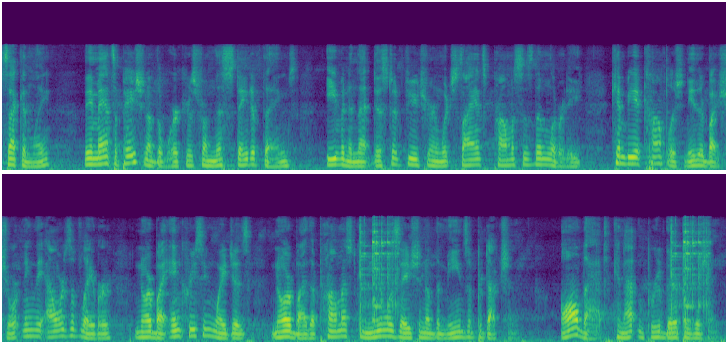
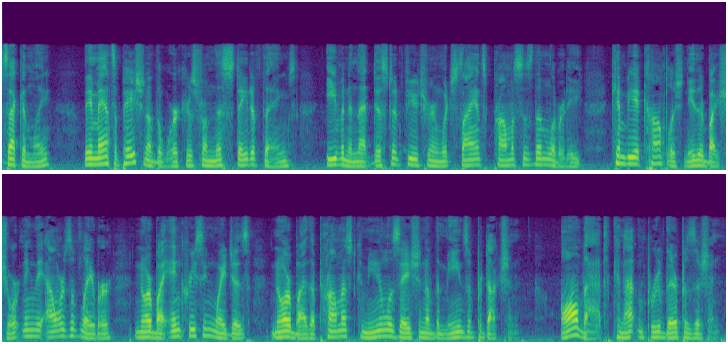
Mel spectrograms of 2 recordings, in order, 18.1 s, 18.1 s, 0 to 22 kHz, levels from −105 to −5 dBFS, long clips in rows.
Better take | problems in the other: second | background sound (Coin (dropping)); 4 dB below the speech // room echo; dies away in 1.3 s

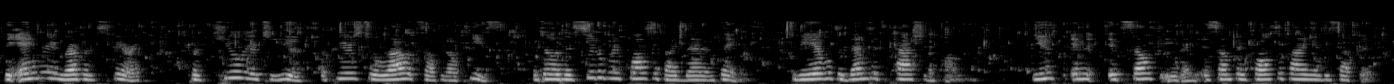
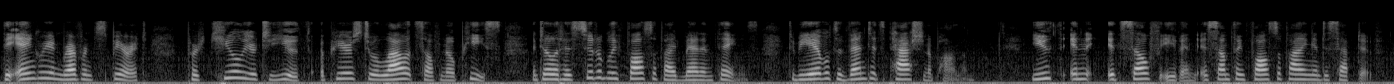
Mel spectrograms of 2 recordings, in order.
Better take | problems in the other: second | noise reduction (classical method WPE with log-MMSE)

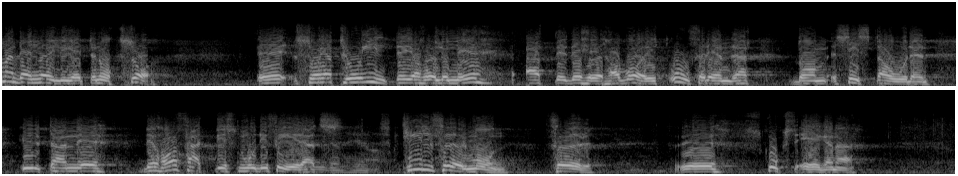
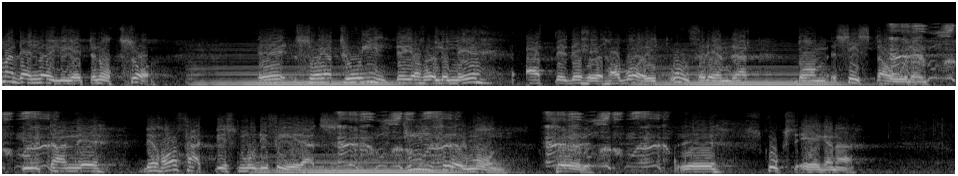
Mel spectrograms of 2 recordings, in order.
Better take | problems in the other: first | background sound (Bowed string instrument + Cough); 4 dB below the speech

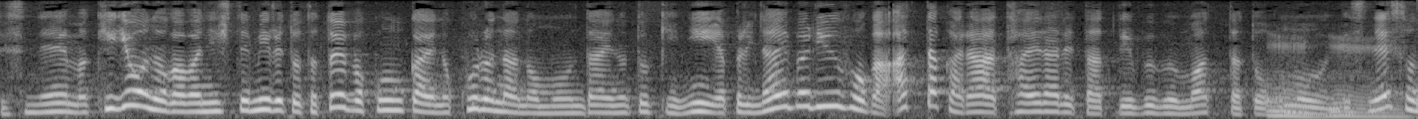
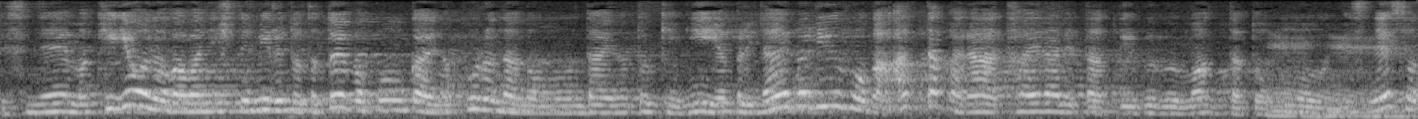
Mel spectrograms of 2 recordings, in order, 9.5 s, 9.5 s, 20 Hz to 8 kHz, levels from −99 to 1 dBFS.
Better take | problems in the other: first | room echo; dies away in 2.3 s

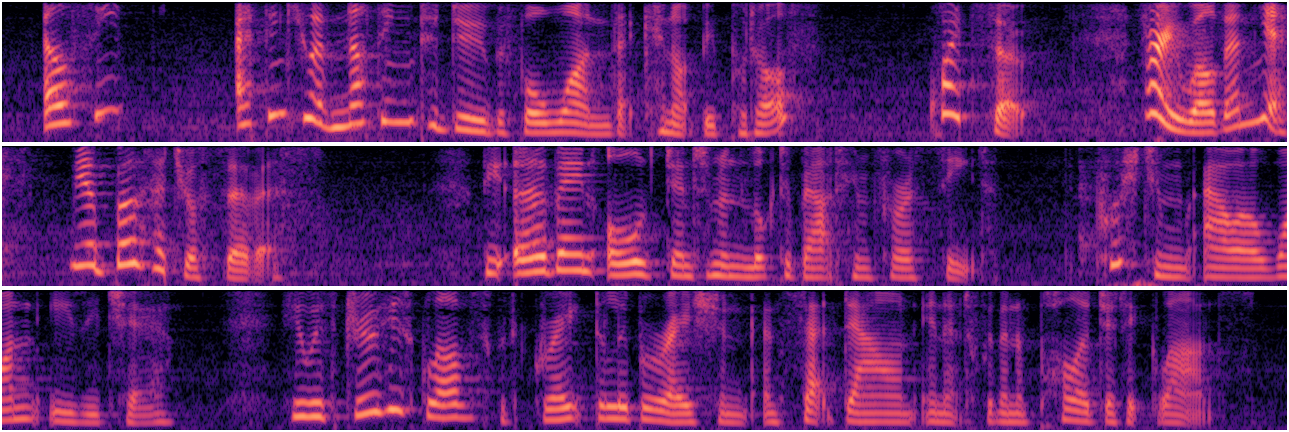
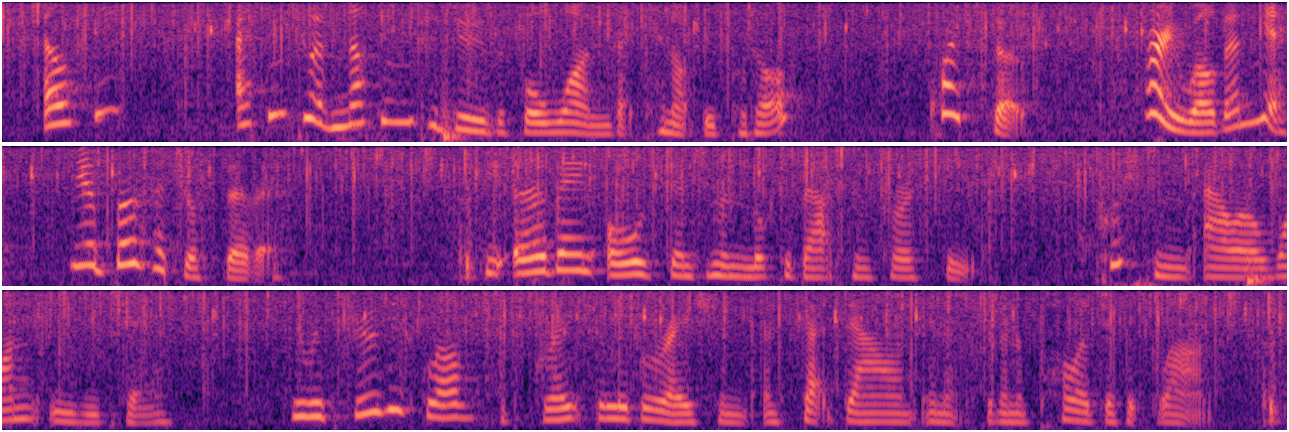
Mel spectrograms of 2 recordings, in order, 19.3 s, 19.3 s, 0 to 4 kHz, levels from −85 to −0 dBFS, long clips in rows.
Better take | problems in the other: first | background sound (Frying (food)); 10 dB below the speech

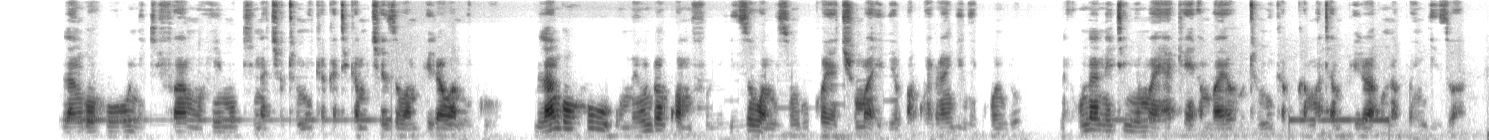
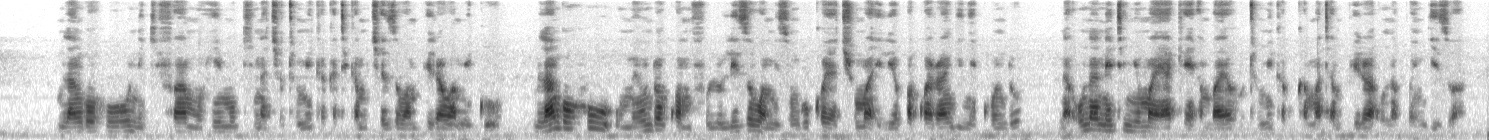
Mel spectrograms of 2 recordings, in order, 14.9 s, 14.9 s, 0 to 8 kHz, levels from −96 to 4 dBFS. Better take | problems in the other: second | noise reduction (neural mask model DeepFilterNet 3)

